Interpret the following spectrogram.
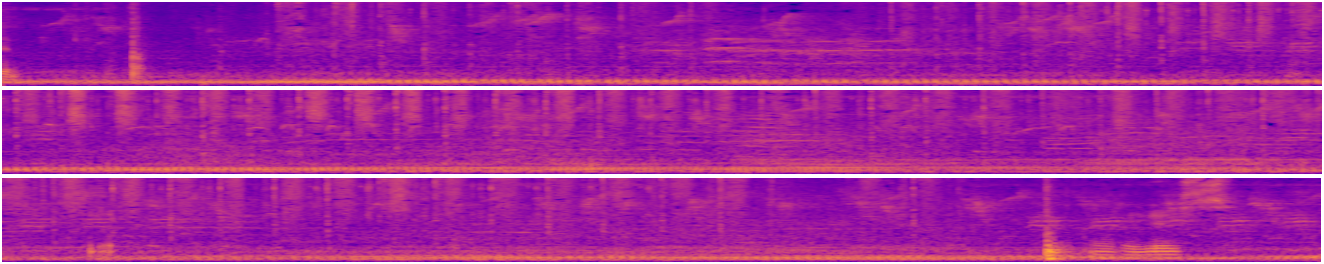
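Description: Music with a steady beat playing in the background, with a few short calls that may be chickens clucking.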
